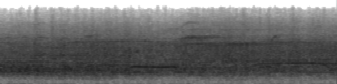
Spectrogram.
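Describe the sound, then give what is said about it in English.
A large, excited crowd at a debate applauds steadily and loudly, a dense unbroken wash of clapping with a few faint whistles rising above it, lasting the whole stretch without any break. “I have never seen a crowd as excited and hepped up as this one is.”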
